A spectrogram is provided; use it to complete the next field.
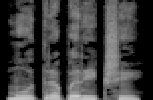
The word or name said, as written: ಮೂತ್ರಪರೀಕ್ಷೆ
